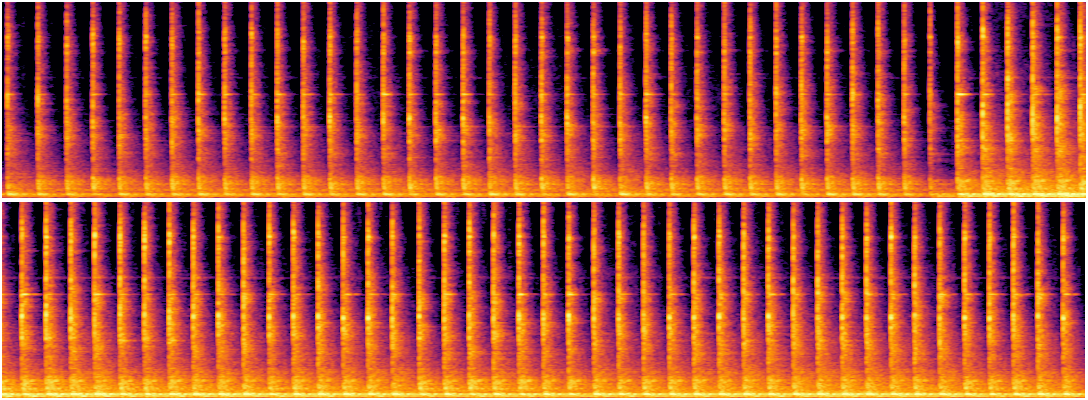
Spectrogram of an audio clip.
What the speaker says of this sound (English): I've been smacking on this thing for a while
